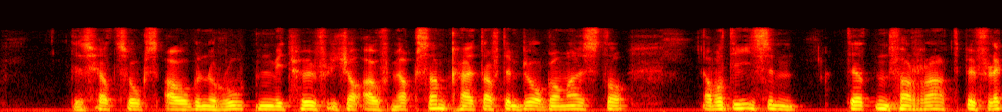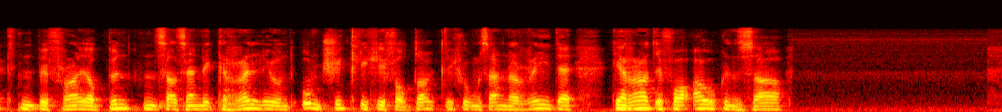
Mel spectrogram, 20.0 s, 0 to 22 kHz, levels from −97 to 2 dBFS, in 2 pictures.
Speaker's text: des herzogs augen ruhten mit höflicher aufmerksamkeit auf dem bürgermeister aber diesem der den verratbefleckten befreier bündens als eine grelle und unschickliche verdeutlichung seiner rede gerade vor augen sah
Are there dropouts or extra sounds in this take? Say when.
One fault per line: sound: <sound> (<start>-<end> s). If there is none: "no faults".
no faults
